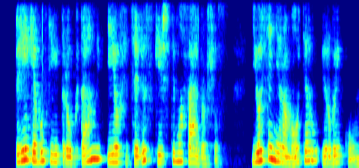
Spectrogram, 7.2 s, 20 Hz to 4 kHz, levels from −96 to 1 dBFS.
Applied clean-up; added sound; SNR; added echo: neural mask model DeepFilterNet 3.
